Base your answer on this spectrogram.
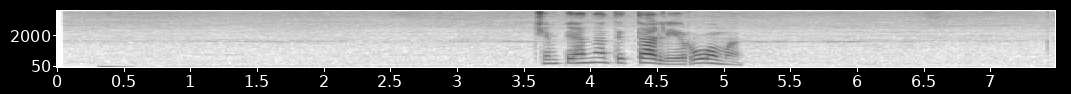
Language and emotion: Russian, neutral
